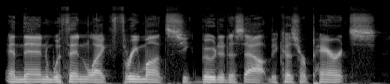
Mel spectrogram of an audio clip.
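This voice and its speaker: A man's voice: fairly low pitch, level tone, moderate pace, fairly bright tone, clean tone, no room sound, studio quality. A middle-aged man co-hosting a podcast, telling a story in casual chat and acting out the voices of the people in it. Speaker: podcast co-host.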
